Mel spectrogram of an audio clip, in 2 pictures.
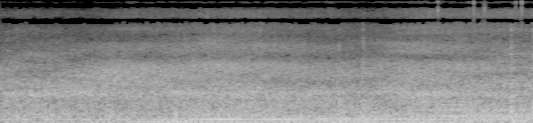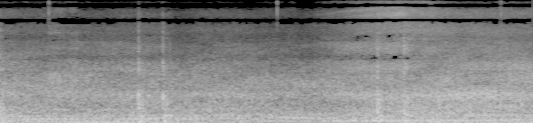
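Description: Road traffic on a multi-lane street: cars driving past with a steady hum of engines and tyres that grows louder about two seconds in.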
